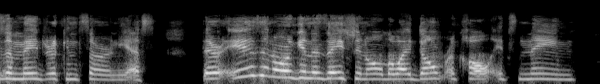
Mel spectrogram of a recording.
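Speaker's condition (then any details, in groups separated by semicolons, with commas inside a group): Spastic quadriplegic cerebral palsy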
